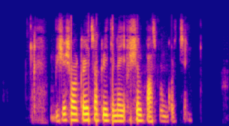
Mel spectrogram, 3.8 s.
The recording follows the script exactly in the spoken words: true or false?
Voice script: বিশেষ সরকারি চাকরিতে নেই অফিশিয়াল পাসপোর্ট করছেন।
true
